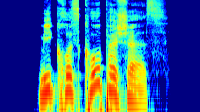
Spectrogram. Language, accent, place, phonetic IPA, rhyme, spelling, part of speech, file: German, Germany, Berlin, [mikʁoˈskoːpɪʃəs], -oːpɪʃəs, mikroskopisches, adjective, De-mikroskopisches.ogg
- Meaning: strong/mixed nominative/accusative neuter singular of mikroskopisch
